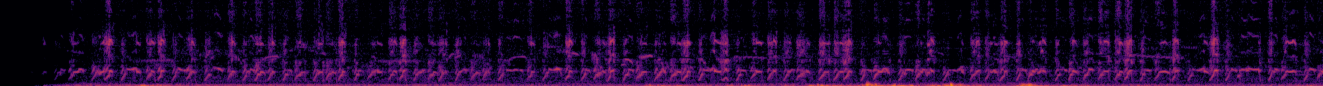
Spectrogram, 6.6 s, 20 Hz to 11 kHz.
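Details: A male common redshank displays and calls to a female before mating, on Texel, the Netherlands, on 25 May 2017: a fast, steady run of short piping notes, many per second, over low wind rumble and a few dull thumps.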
